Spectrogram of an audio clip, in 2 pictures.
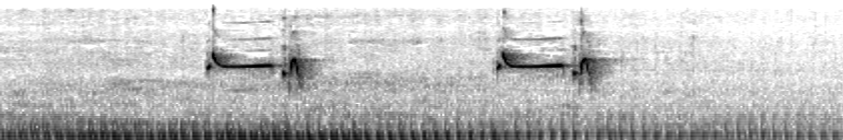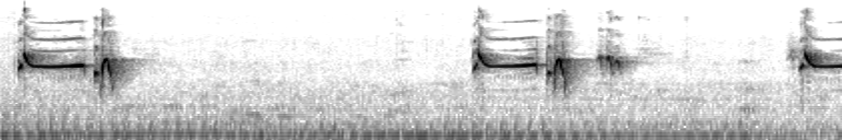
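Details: Champion red-headed prenjak tamu prinia, once used to train shamas, sends out short high whistled phrases with buzzy endings, five or six in a row. A motorcycle or vehicle rumbles underneath in the first half.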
